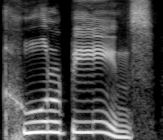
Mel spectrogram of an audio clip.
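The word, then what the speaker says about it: Kuhl Beans: It is, and it's spelled the cool way, not COOL. It's spelled KUHL.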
